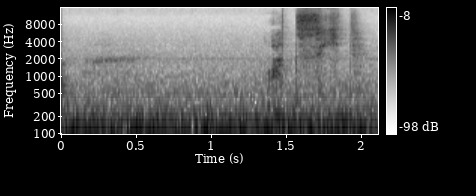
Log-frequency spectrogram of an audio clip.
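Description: A pause in a woman's talk with a low steady hum under it; about one and a half seconds in, a short breathy hiss as she takes a quick breath.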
